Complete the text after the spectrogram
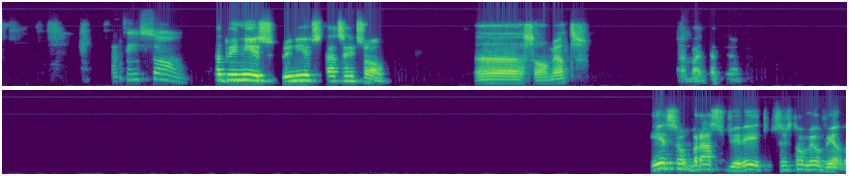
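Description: A man speaks loudly and emphatically through an online call.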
